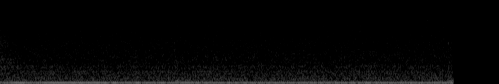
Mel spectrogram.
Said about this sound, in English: You hear static?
